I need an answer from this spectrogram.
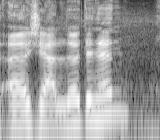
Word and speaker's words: Erja Lyytinen: My name's Matt Stocks, here with Erja Lyytinen. Yes, well pronounced.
